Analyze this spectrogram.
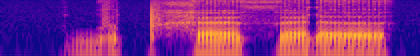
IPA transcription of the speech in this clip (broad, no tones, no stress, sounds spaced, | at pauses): b ə pʰ œ θ œ ɾ ə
